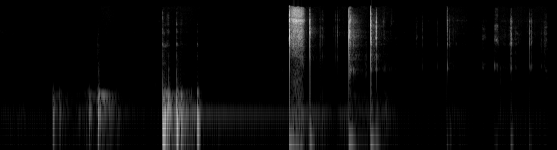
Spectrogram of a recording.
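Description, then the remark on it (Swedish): Handling clicks close to the microphone, then a drink can is cracked open with a sharp, loud hiss and a few crackling bursts, fading into faint scattered fizzing pops. “Men jag tänkte att den här gången ska jag försöka bjuda på den mest crispigaste crisp-öppningen någonsin.”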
